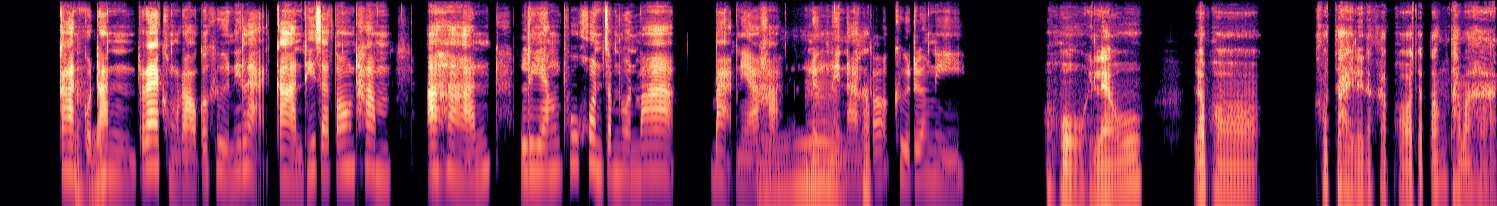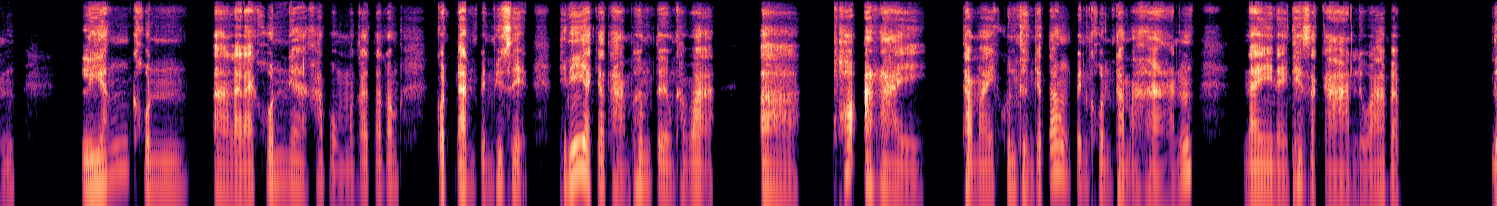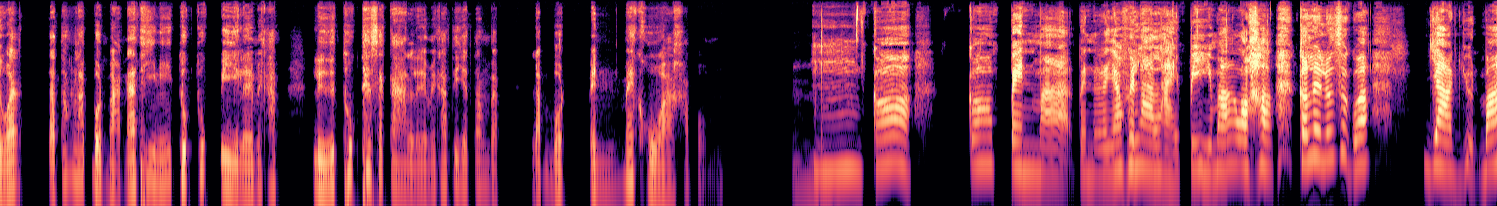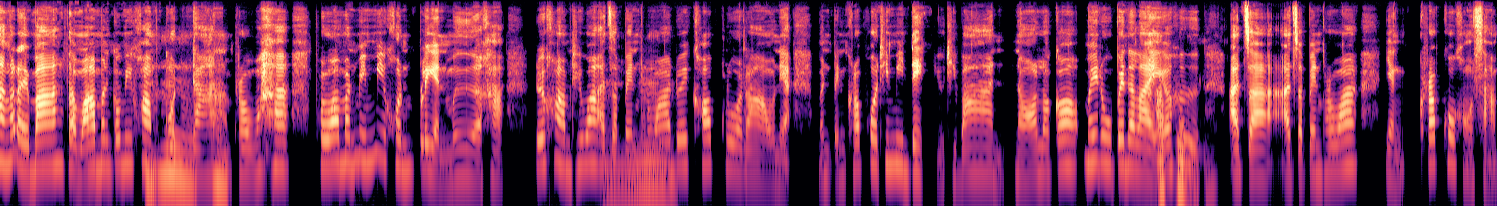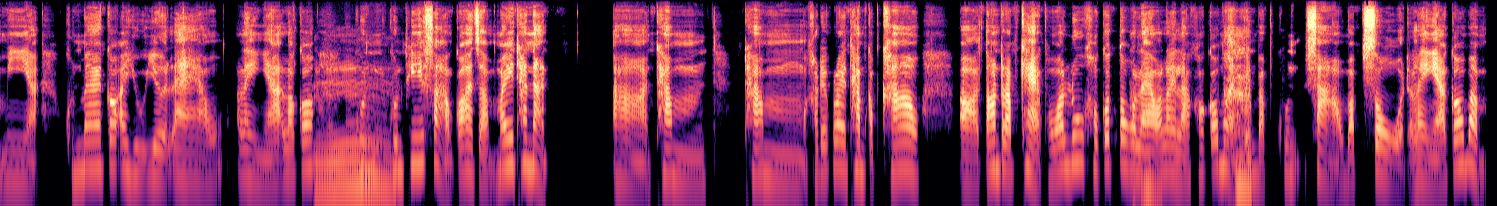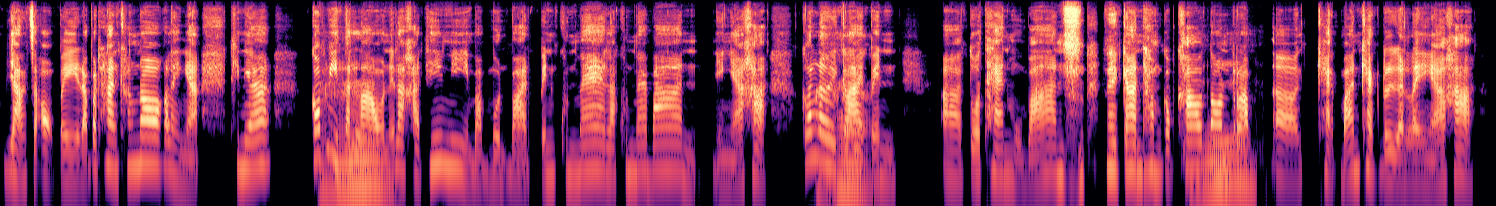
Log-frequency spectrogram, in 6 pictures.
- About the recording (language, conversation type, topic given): Thai, advice, คุณรู้สึกกดดันช่วงเทศกาลและวันหยุดเวลาต้องไปงานเลี้ยงกับเพื่อนและครอบครัวหรือไม่?
- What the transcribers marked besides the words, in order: tapping; chuckle; laughing while speaking: "ว่า"; chuckle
